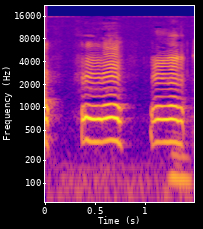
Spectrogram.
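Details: Two short, clear fussing cries from a 5-day-old baby boy during handling in a pediatric neurologic exam, as he resists an ear-and-eye maneuver: a normal newborn fussing cry.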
